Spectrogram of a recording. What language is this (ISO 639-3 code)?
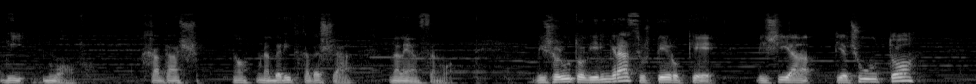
ita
